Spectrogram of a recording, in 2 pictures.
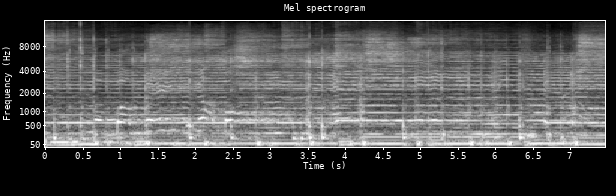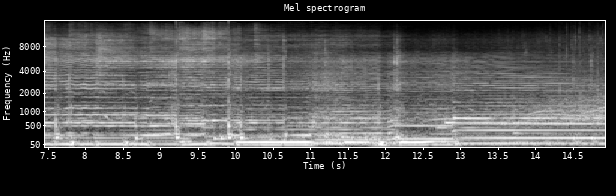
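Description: Live rock band music played loud through a stage sound system: guitar and drum kit over a steady bass, with long held notes.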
